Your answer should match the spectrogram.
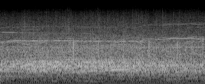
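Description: An audience applauds as a Hasidic music singer is introduced at a live event, producing an even, loud wash of clapping that holds steady without pause.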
